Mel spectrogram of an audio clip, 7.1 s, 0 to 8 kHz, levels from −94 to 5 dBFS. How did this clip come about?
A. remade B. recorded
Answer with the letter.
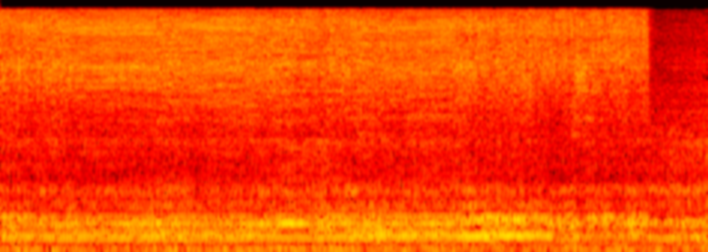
A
